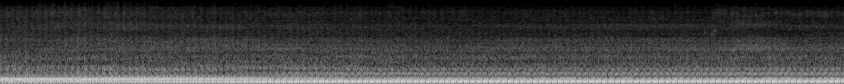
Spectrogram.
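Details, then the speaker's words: 2005 Honda VFR800fi, 33,000 miles, cold start after sitting 3 days at 55°F: smooth, even low burble with a steady pulse, no knocks or rattles, holding constant speed; healthy cold idle. "This is a cold start. Hasn't been run in 3 days. It's 55 degrees out. Starts up nice and"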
